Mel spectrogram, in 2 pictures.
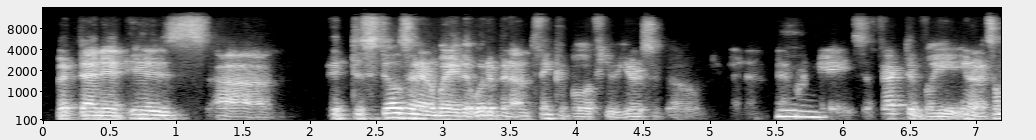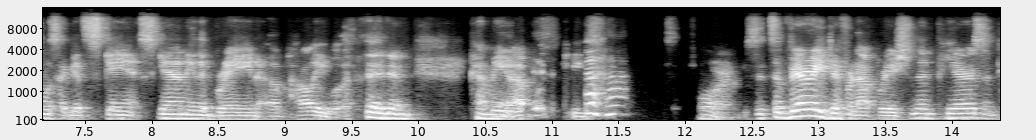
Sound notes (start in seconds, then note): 8.1 laughing; 8.7 chuckling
